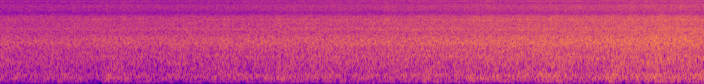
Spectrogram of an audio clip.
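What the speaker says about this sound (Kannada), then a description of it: "ತುಂಬ ಜೋರ ಮಳೆ ಬರ್ತಾಯಿದೆ ವೀಕ್ಷಕರೇ. ನೋಡಿ ನೀರು ನೋಡಿ ಹೆಂಗೆ ಹರಿತಾ ಇದೆ" Heavy rain pours down on a city road while floodwater rushes along the street, a dense, loud, continuous roar close by that swells slightly toward the end, with no one talking.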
